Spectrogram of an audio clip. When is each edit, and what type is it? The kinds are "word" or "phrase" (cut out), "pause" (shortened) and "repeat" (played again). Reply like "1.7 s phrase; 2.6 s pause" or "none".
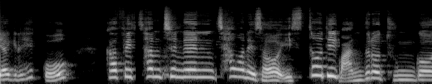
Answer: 1.3 s word; 2.2 s word; 3.4 s word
